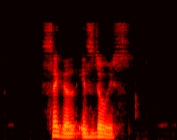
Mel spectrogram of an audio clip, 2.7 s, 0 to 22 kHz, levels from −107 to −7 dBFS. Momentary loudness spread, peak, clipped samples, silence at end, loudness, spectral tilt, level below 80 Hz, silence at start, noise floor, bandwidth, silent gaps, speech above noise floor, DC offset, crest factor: 8 LU; -34 dBFS; under 0.1%; 0.8 s; -52 LUFS; -6.5 dB/octave; -76 dBFS; 0.65 s; under -90 dBFS; 11.5 kHz; none; over 40 dB; under 0.1%; 20 dB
